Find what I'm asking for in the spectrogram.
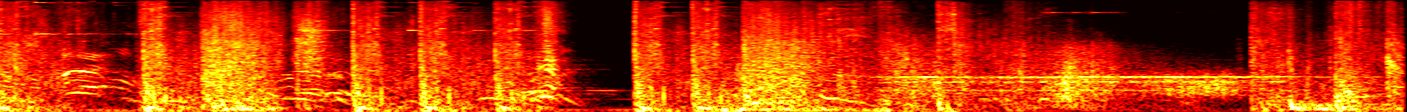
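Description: Gunfire in a film scene, with repeated loud sharp shots in bursts mixed with shouting voices and dramatic sound, a short pause, then more firing.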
